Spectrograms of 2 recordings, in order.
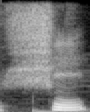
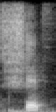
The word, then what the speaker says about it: sheep: of all the pronunciation so sheep and not ship because ship is something different and also remember that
